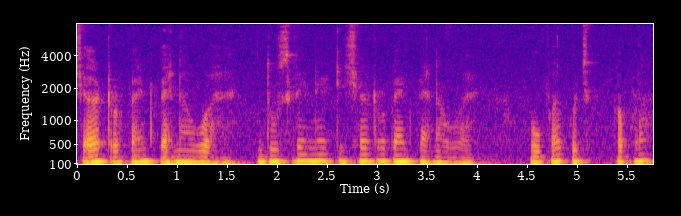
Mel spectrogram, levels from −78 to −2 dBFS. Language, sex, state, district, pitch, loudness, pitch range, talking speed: Hindi, male, Chhattisgarh, Sukma, 125 Hz, -14 LUFS, 115-135 Hz, 185 wpm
